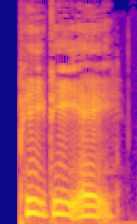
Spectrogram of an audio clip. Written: PDA

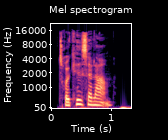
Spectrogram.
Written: tryghedsalarm

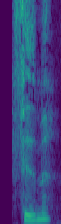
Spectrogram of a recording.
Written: fedme

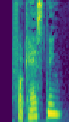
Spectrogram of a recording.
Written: forkastning

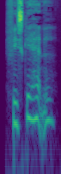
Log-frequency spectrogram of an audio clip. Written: fiskehandler

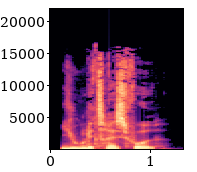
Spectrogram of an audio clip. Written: juletræsfod

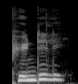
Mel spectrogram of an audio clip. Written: pyntelig

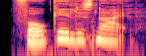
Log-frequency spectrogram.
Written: Prosobranchia

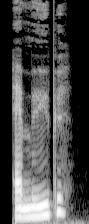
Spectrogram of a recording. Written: Sarcodina

